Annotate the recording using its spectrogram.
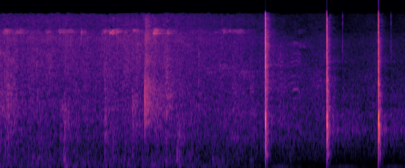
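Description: A wooden baton striking the back of an axe head, driving the blade into an upright log: three sharp knocks about half a second apart, starting a little past halfway after a stretch of faint background noise.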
